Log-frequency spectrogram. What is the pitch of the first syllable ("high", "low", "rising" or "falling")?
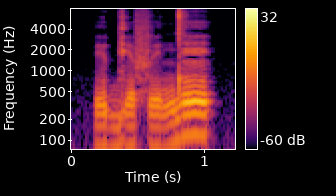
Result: low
